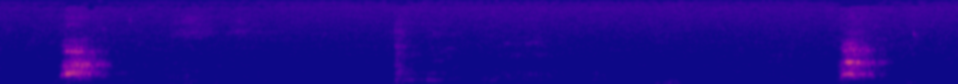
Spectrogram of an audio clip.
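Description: A female dog barks faintly, with two sharp barks a few seconds apart and a softer yap between them, over a quiet background.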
